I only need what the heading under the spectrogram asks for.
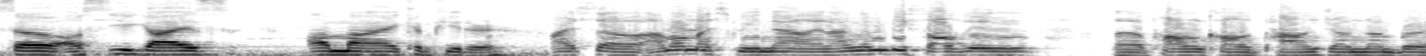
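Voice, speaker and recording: With music playing in the background, a man speaks at a fairly high pitch and with fairly even intonation. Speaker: student vlogger. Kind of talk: casual vlog; coding tutorial. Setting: campus computer room. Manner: casual, filler words.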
